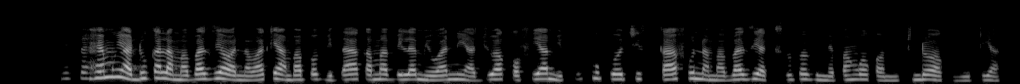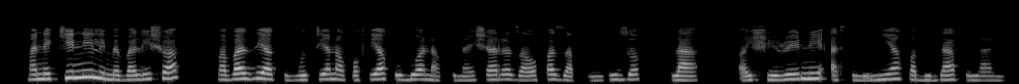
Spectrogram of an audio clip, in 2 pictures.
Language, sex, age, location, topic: Swahili, female, 18-24, Nairobi, finance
